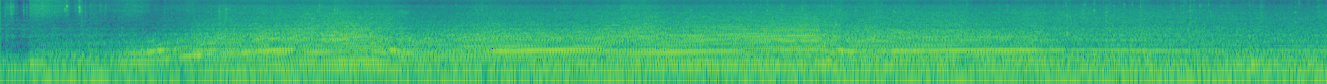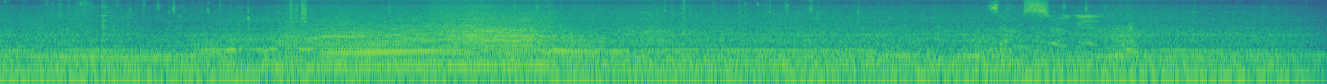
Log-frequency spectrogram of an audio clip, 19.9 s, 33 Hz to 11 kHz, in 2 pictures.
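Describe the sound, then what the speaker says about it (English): A Ferrari-derived V8 engine in a Maserati GranTurismo revs loudly and repeatedly, its pitch climbing and falling in strong sweeps, close and dominant throughout. "The Ferrari-derived V8 does not get better than that."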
